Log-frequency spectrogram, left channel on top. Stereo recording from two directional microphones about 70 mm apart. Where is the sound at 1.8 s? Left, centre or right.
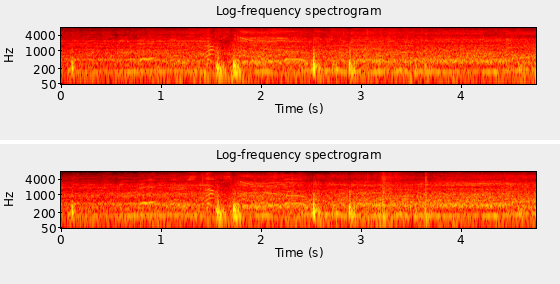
Left.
